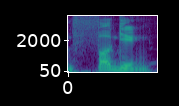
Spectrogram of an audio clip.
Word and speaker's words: Fugging: Fugging apparently reflects better the pronunciation of the town by the locals.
